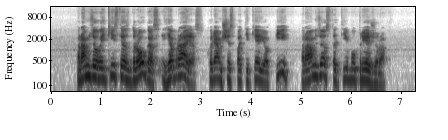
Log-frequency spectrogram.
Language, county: Lithuanian, Šiauliai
